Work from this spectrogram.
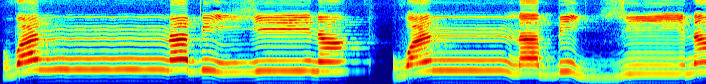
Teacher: लेकिन तशदीद जब या के ऊपर आए तो ज़्यादा सख्त बनेगी आवाज़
